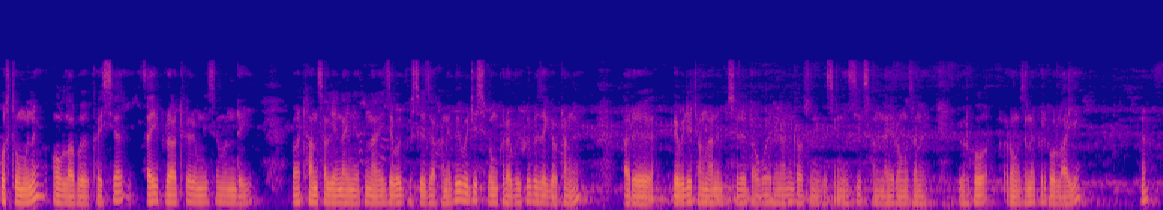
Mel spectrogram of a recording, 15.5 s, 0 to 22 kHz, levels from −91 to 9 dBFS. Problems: constant background noise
